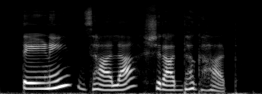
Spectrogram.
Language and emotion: Marathi, neutral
